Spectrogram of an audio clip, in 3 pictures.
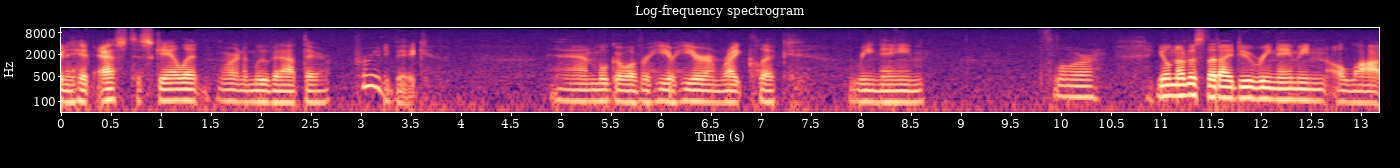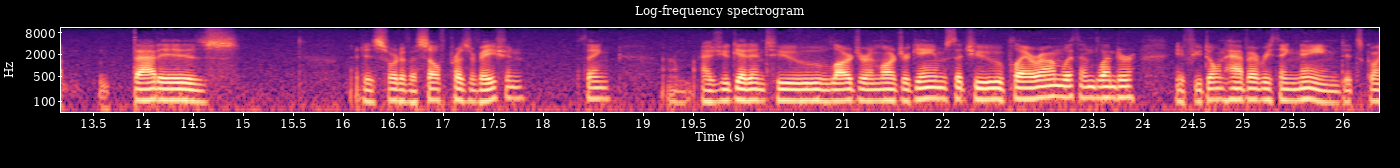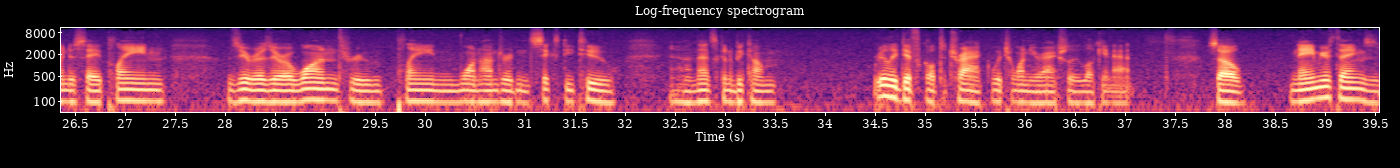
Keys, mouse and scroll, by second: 0.5 s, 3.2 click.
